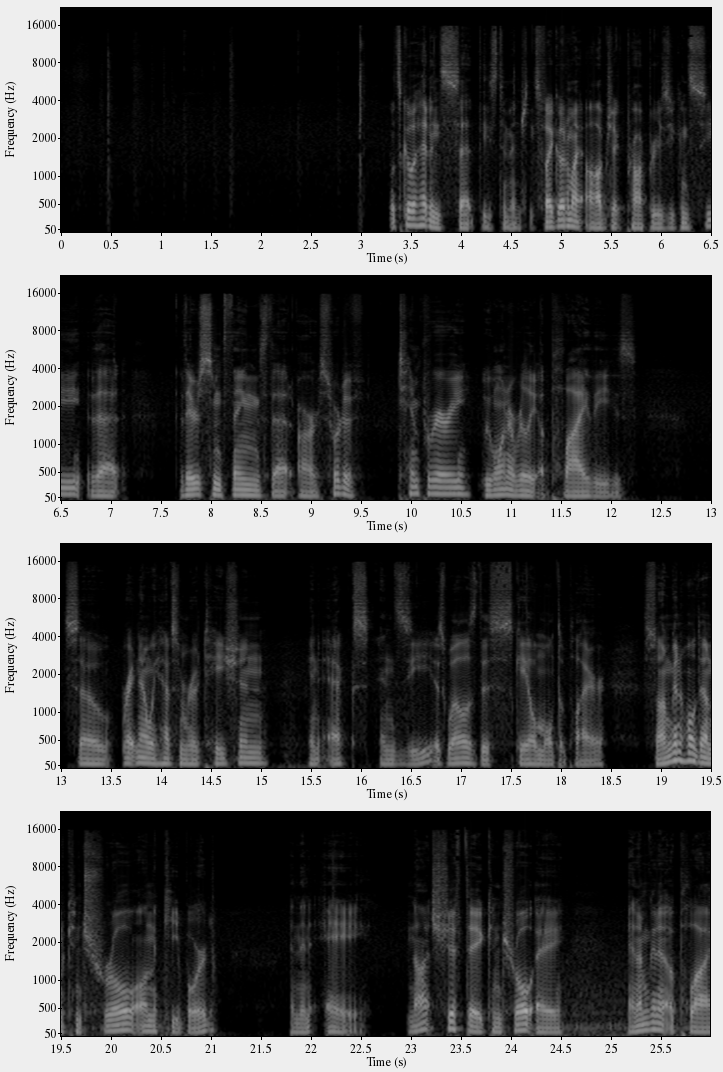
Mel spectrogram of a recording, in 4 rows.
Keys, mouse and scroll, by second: 0.1 KP_Decimal, 1.0 shift+middle click, 1.5-2.0 scroll up 2, 2.1 middle click, 3.9 click, 19.5-20.6 middle drag, 21.8 ctrl+a.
